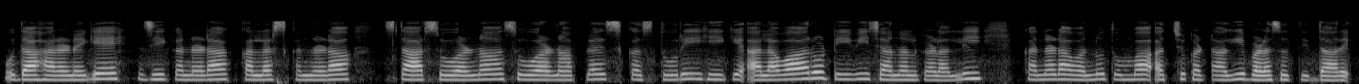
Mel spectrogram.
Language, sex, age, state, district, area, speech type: Kannada, female, 18-30, Karnataka, Tumkur, urban, spontaneous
